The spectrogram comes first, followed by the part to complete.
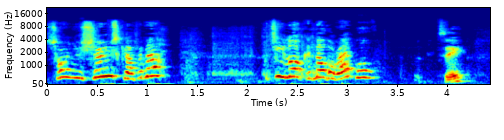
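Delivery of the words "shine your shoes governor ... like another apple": very high, loud, bad English accent. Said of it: "let me just try the English accent".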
